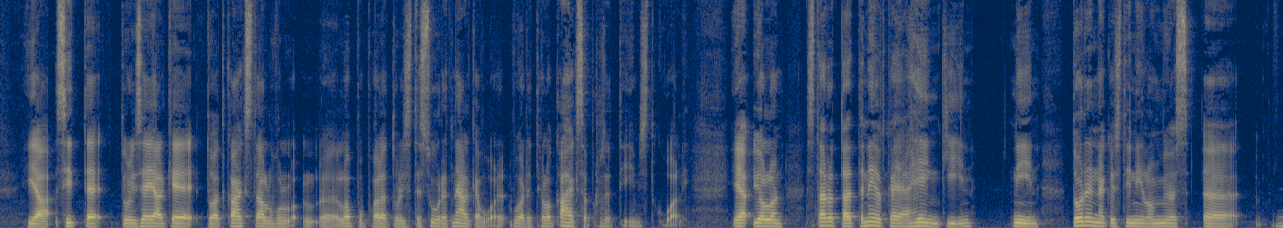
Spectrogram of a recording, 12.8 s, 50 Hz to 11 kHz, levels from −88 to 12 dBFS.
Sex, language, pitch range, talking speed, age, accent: female, Finnish, 145-165 Hz, 140 wpm, 20-39, native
